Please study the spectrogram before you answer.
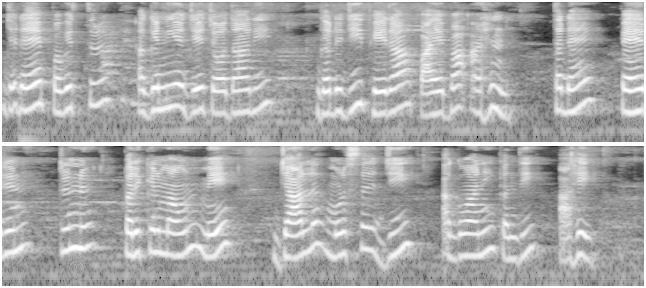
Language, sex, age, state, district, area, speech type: Sindhi, female, 30-45, Gujarat, Surat, urban, read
